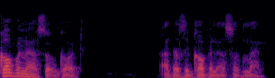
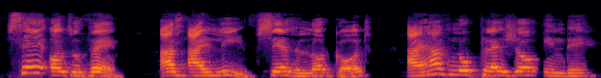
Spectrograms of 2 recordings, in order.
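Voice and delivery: slow, louder unison reading, every word spaced; louder group scripture reading; 6 semitones higher, 13 dB louder, slower than usual. Acted. Preacher leading the church in reading Ezekiel aloud, slow and louder. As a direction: read it out together slowly, in unison. Congregation reads together.

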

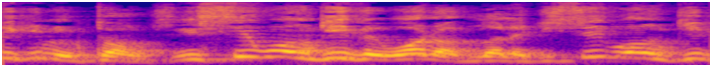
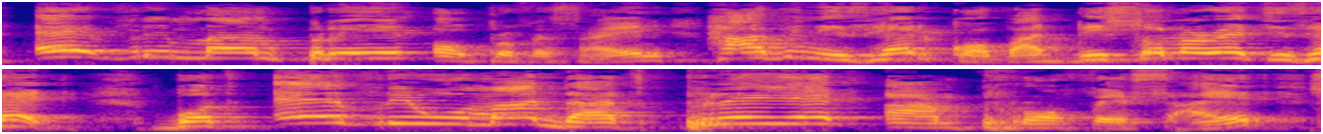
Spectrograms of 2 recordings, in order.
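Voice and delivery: raised, slowed reading of the verse; scripture reading; 5 semitones higher, slower than usual. Acted. Preacher reading Corinthians to the church, lifted slow voice. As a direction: read the verse out to the congregation.

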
